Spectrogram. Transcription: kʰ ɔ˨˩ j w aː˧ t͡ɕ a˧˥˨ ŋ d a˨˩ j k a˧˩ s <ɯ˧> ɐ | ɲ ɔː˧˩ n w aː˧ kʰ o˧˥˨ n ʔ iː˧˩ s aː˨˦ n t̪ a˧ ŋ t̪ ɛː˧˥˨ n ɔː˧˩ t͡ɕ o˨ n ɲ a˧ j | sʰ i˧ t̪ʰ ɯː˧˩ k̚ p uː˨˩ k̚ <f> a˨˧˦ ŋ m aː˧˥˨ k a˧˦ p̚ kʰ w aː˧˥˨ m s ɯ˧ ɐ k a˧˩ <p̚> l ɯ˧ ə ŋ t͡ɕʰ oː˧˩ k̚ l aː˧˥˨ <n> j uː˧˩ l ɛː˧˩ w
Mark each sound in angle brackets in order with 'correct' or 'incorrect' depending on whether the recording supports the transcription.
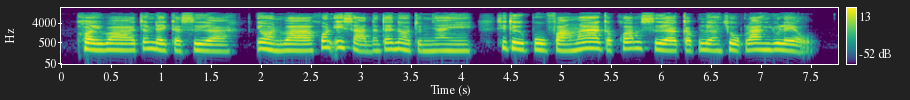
correct, correct, correct, incorrect: ŋ

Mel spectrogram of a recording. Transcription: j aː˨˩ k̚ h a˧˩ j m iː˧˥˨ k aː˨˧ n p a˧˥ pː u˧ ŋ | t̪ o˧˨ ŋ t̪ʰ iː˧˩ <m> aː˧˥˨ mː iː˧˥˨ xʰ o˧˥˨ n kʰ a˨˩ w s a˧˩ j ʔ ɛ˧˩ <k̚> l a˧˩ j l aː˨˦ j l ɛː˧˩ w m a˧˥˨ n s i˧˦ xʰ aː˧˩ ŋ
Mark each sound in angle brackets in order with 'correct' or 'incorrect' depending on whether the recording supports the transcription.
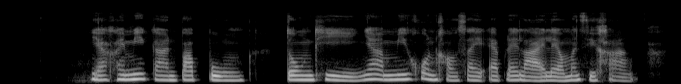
incorrect: ɲ, incorrect: p̚

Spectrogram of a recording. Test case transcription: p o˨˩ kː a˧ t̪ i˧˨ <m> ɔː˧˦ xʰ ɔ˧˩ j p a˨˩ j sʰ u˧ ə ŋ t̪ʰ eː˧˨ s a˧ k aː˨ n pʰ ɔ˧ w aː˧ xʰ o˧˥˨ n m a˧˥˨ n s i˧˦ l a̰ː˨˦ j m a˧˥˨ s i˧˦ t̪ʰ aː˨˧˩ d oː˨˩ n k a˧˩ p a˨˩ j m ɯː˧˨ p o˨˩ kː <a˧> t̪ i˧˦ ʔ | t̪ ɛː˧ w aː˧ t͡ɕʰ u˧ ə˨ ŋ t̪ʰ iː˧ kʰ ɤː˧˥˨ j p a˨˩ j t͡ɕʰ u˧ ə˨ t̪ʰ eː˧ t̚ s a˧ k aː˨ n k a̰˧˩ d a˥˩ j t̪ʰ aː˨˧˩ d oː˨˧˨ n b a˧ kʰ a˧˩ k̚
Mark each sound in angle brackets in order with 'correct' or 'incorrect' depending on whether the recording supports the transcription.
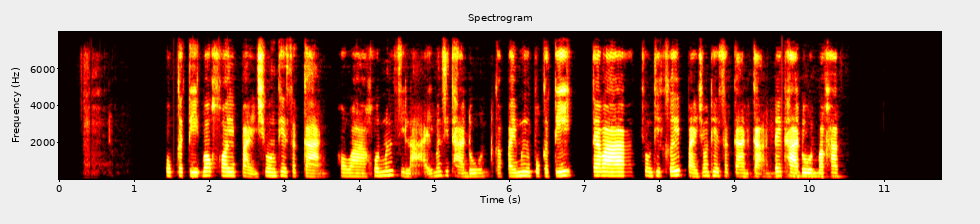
incorrect: b, correct

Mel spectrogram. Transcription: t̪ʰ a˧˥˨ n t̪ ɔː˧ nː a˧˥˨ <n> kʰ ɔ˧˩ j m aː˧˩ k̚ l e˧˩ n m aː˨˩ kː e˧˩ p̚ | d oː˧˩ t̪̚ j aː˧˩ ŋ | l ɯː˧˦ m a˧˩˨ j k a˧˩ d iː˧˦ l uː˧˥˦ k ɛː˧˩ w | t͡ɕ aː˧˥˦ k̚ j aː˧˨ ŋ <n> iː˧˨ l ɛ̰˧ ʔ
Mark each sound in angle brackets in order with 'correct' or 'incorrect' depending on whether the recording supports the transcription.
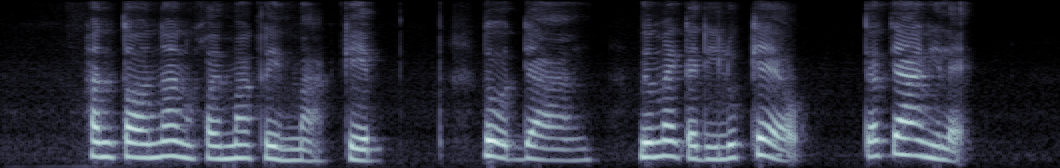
correct, correct

